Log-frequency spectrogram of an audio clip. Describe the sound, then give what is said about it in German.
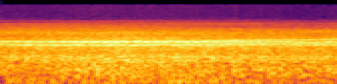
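Huge military transport aircraft taxi along the airfield of a US air base while a fighter jet takes off farther away, making a steady, loud engine roar with a sustained whine throughout. “Vor dem Büro des Kommandanten direkt am Flugfeld rollen die riesigen Transportmaschinen vorbei. Etwas weiter entfernt startet ein Kampfflugzeug.”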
